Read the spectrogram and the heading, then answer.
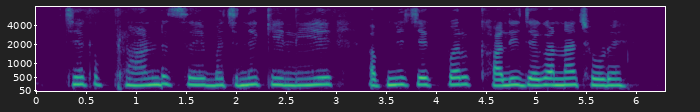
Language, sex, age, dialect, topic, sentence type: Hindi, female, 18-24, Awadhi Bundeli, banking, statement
